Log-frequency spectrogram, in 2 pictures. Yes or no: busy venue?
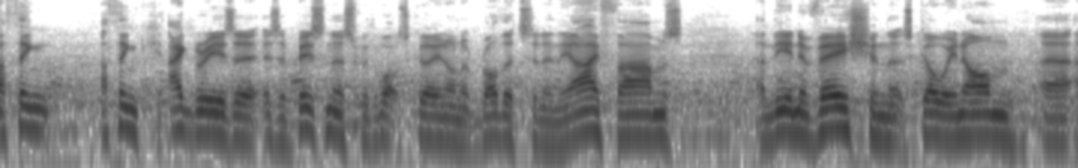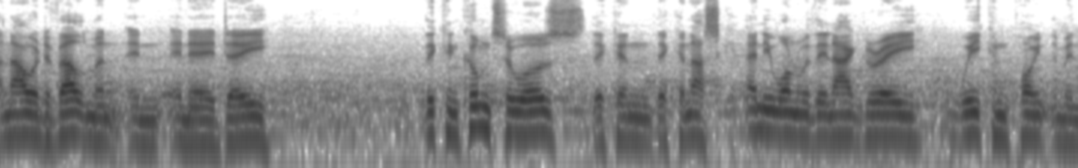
yes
